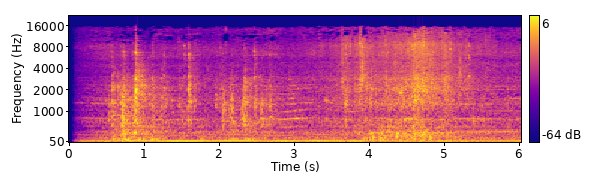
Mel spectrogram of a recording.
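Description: Backhoe engine running with a steady low rumble while debris clatters and scrapes, with irregular sharp knocks and clanks throughout.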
